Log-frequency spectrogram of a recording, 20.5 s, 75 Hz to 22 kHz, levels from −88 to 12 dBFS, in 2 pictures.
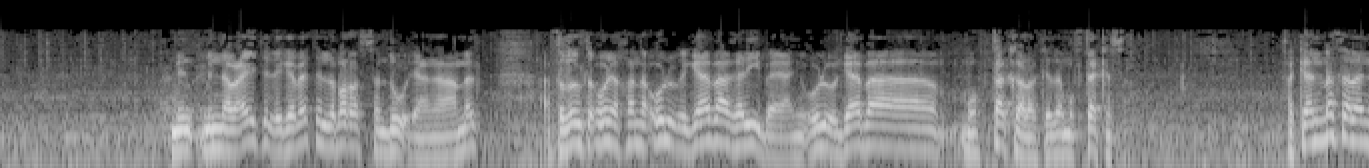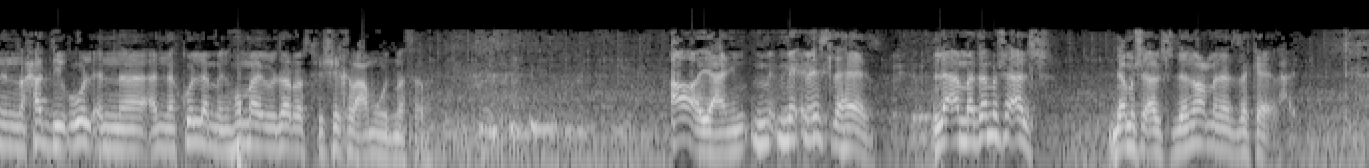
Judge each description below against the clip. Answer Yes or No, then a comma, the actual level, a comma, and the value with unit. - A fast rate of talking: Yes, fast, 165 wpm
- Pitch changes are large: Yes, wide, 7.3 semitones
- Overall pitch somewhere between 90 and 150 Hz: Yes, medium, 140 Hz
